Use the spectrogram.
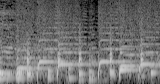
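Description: A newly released song plays, with bright sustained tones and repeated rising melodic slides over a steady, rhythmic accompaniment, loud, no talking.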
